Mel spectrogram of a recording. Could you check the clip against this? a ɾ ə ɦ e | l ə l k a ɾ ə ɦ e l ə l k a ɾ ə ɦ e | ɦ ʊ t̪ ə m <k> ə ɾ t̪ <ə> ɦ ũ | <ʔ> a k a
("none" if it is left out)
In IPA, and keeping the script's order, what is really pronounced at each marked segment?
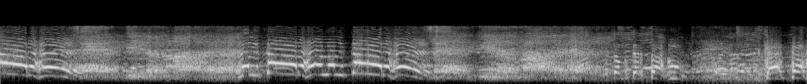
k, a, k

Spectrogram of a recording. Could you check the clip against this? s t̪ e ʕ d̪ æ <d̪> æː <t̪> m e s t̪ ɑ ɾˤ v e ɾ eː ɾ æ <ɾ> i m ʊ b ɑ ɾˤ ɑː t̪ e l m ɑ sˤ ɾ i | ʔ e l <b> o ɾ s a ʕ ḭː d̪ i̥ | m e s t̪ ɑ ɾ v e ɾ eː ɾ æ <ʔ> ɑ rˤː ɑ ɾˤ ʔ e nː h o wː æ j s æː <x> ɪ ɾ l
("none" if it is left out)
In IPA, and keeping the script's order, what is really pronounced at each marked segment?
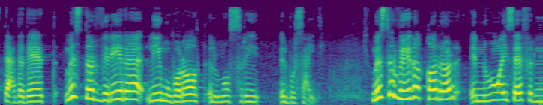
d̪, t̪, l, b, q, f

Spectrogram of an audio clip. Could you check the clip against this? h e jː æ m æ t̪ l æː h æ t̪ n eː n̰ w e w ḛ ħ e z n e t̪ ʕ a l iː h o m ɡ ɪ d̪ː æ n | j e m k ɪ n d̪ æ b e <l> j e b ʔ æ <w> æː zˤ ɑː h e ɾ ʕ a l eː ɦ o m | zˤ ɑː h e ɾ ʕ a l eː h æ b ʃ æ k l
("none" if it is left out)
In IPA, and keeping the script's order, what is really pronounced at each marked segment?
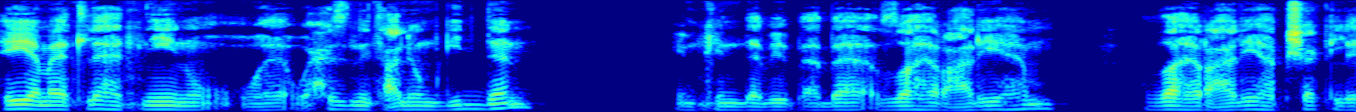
none, b

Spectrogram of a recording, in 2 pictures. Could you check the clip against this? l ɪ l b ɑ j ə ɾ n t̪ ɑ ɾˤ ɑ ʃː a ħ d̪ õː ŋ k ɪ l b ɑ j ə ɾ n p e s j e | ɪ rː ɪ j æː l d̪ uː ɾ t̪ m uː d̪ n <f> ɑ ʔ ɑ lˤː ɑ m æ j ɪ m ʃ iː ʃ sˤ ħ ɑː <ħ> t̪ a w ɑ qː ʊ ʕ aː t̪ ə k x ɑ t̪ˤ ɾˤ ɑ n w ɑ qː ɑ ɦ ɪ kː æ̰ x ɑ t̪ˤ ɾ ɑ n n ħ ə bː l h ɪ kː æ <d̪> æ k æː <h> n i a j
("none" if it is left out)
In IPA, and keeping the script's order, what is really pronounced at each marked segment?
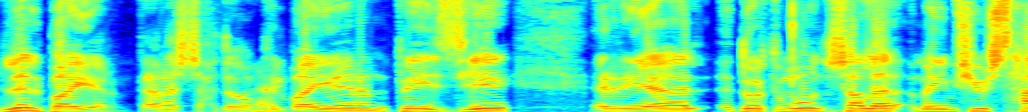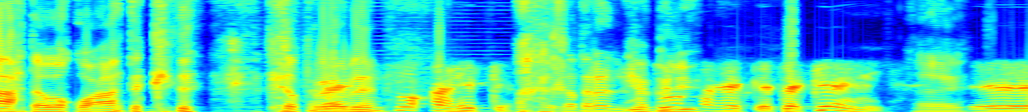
ʃ, ħ, t̪, h

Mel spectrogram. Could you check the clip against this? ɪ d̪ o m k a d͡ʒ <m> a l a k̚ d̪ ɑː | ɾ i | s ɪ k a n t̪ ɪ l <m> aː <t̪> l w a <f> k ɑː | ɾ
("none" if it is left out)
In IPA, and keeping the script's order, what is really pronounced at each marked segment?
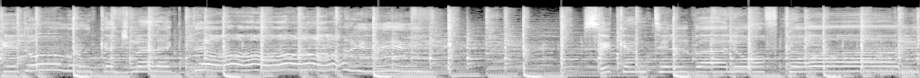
m, b, none, f

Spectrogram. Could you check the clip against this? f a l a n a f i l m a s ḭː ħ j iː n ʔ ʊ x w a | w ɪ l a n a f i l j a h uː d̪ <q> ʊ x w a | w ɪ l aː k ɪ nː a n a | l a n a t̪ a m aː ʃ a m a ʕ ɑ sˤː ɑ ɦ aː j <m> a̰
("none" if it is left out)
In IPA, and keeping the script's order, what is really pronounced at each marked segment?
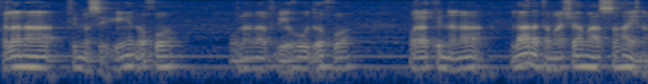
ʔ, n

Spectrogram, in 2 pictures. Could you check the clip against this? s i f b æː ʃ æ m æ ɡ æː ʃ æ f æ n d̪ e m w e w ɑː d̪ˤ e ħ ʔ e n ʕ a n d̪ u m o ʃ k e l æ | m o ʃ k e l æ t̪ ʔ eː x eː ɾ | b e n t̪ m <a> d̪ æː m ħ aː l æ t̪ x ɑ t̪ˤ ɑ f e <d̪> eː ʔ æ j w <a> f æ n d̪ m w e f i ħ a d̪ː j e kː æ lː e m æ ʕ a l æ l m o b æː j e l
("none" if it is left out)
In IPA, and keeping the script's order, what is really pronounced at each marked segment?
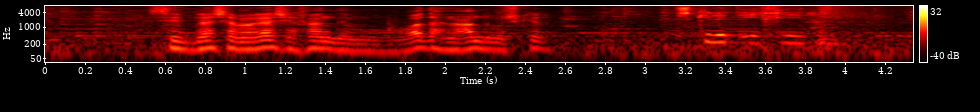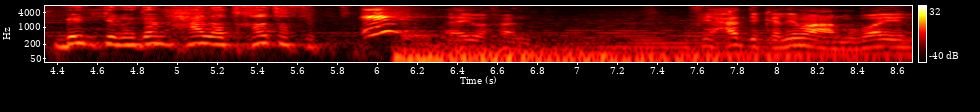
æ, t̪, æ

